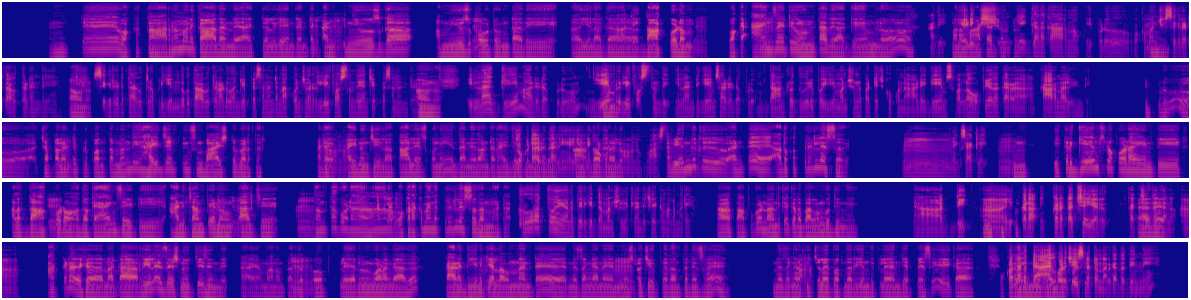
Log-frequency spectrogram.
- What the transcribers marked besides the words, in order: in English: "యాక్చువల్‌గా"; in English: "కంటిన్యూయస్‌గా"; in English: "మ్యూజిక్"; in English: "యాంక్సైటీ"; in English: "గేమ్‌లో"; in English: "అడిక్షన్‌కి"; in English: "సిగరెట్"; in English: "సిగరెట్"; in English: "రిలీఫ్"; in English: "గేమ్"; in English: "రిలీఫ్"; in English: "గేమ్స్"; in English: "గేమ్స్"; in English: "హై జంపింగ్స్‌ని"; in English: "హై జంపింగ్"; in English: "ఎగ్జాక్ట్‌లీ"; in English: "గేమ్స్‌లో"; in English: "యాంక్సైటీ"; other background noise; chuckle; in English: "న్యూస్‌లో"; in English: "బ్యాన్"
- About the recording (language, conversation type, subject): Telugu, podcast, కల్పిత ప్రపంచాల్లో ఉండటం మీకు ఆకర్షణగా ఉందా?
